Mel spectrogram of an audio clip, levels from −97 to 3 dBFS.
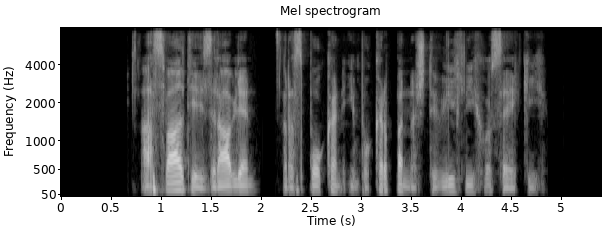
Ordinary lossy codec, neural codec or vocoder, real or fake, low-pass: none; vocoder, 44.1 kHz, 128 mel bands every 256 samples, BigVGAN v2; fake; 7.2 kHz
